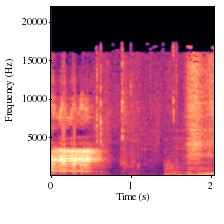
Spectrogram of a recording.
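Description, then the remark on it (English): A person imitates a goat's bleat: a loud, quavering nasal 'meh', then a short pause before a lower, throaty voiced follow-up sound. “I'm embracing the animals because I can't do accents, but at least it's I can more do like a goat.”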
